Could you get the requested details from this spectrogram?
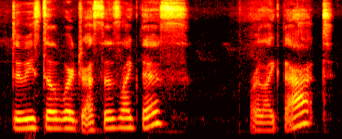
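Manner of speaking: ordinary delivery, nothing marked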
